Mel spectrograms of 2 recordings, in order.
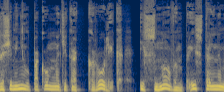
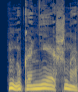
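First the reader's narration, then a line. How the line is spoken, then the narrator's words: Excited exclamation. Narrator (Russian): взволнованно вскричал он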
